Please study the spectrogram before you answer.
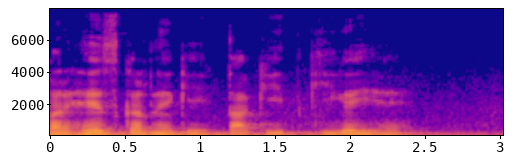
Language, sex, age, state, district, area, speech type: Urdu, male, 18-30, Bihar, Araria, rural, spontaneous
